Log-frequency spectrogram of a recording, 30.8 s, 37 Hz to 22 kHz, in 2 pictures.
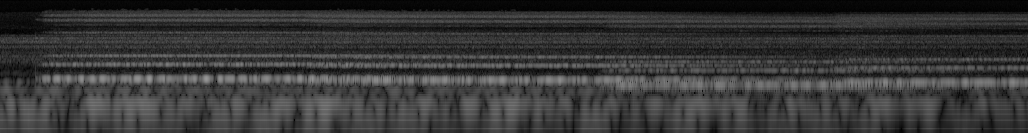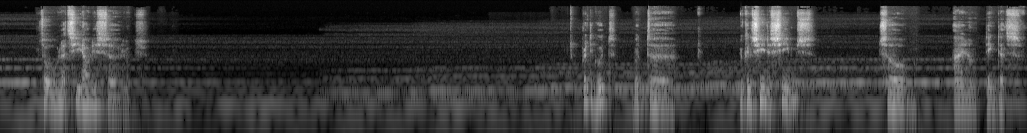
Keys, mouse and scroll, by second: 6.9 click, 7.7-11.0 drag, 12.2 click, 12.7-15.3 drag, 22.1 click, 23.3-26.9 middle drag, 27.8-28.1 middle drag, 28.9-30.5 middle drag.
